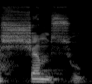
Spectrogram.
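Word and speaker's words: الشمس: un chat du coup on va lire sans la lettre L avec ses mains à l'écrit mais à la prononciation ça se lit pas on aura à Chamsou on va sauter sur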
